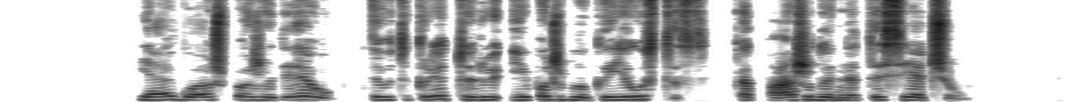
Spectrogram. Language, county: Lithuanian, Klaipėda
